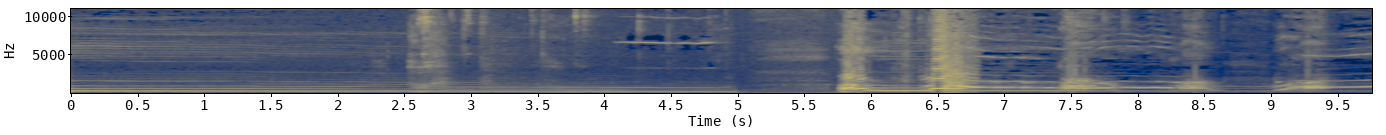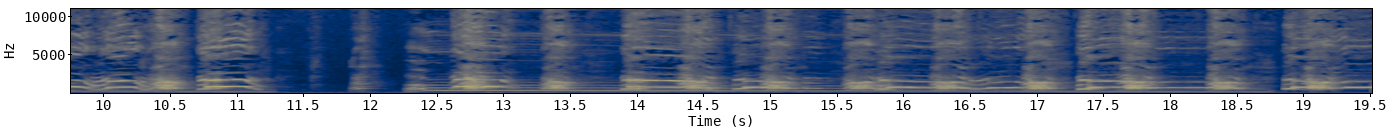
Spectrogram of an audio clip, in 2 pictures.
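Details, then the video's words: Two pet beagles, Ramsay and Sarah, howl together in wavering, yodelling bays repeated in bursts, over a long steady low droning tone that slides slightly downward and restarts twice. "Beagles howling!"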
